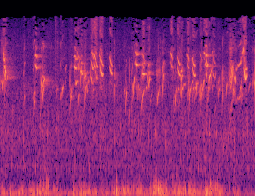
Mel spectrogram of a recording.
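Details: Goldfinch delivering sweet, high tinkling notes and short twittering phrases in quick succession, over a faint low background rumble.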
